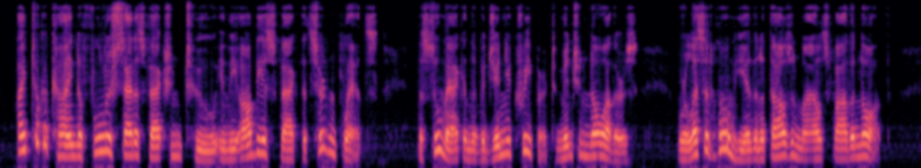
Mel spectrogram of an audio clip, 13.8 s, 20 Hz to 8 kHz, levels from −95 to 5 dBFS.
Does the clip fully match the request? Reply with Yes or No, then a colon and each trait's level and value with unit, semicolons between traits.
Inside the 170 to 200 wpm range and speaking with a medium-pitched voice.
No: average, 155 wpm; medium, 165 Hz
